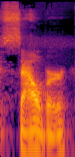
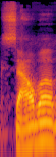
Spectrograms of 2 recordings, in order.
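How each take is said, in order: First: The name ends with an 'er' sound. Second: The name ends with an 'uh' sound. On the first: "I just hate pronouncing it like Sauber" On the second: "with an uh at the end instead of er, like Salba, but that sounds wrong too"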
